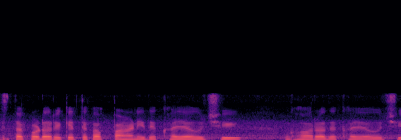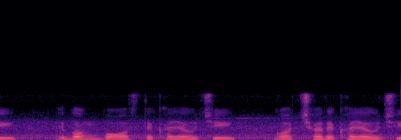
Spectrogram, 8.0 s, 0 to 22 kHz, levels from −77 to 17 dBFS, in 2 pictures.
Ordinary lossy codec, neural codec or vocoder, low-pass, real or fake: AAC, 48 kbps; none; 7.2 kHz; real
